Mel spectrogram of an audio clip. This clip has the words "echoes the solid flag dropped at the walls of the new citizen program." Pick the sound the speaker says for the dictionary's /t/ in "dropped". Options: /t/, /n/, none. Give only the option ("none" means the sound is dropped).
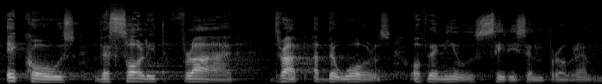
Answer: none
